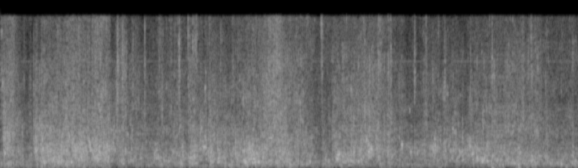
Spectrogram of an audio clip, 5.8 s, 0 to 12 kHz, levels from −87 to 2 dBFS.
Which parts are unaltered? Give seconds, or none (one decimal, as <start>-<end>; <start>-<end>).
0.0-5.8

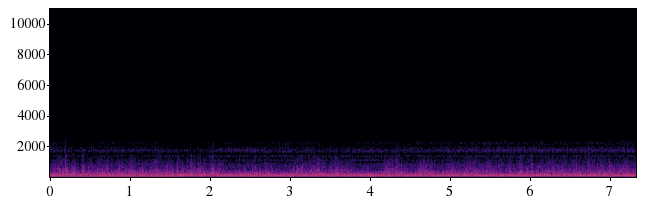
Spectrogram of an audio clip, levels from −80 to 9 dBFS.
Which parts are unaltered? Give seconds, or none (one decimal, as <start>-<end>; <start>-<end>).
0.0-7.3

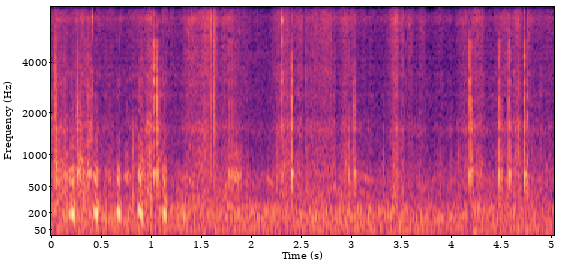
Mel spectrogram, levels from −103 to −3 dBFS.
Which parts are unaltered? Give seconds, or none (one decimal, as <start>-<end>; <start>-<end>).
1.8-2.8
